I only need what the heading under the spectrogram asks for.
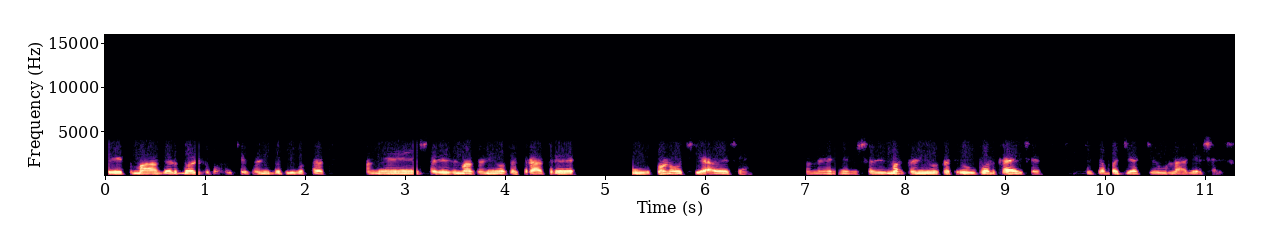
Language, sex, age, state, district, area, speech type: Gujarati, male, 45-60, Gujarat, Morbi, rural, conversation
